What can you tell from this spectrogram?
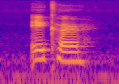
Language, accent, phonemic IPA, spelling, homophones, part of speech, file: English, US, /ˈeɪ.kɚ/, acre, acher, noun, En-us-acre.ogg
- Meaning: An English unit of land area (symbol: a. or ac.) originally denoting a day's ploughing for a yoke of oxen, now standardized as 4,840 square yards or 4,046.86 square metres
